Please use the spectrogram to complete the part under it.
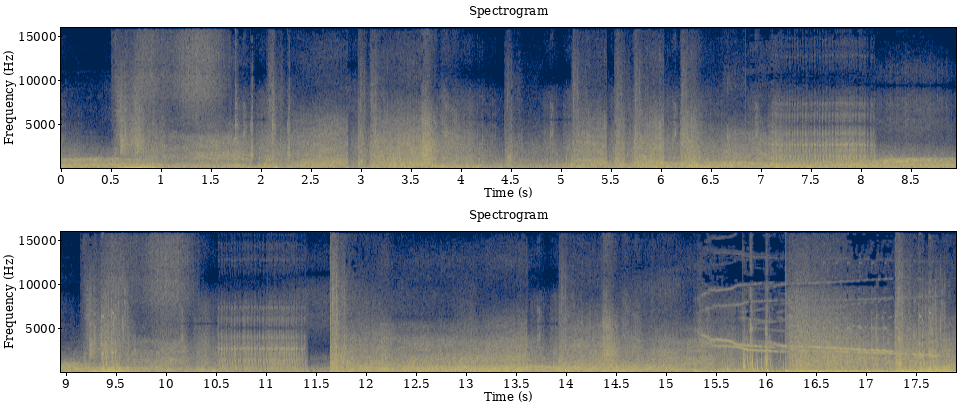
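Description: A snowboard hisses and scrapes steadily over snow at high speed.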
